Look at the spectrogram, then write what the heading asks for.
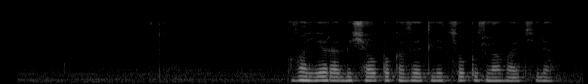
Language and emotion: Russian, neutral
